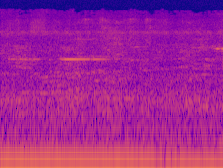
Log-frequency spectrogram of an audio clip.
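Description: A steady low rumble, easing slightly about one and a half seconds in, with indistinct voices in the background.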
